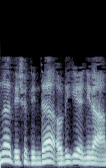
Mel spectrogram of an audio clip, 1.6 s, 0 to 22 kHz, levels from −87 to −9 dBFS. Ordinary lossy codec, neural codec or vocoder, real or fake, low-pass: MP3, 24 kbps; codec, 16 kHz in and 24 kHz out, 0.9 kbps, LongCat-Audio-Codec, four codebook decoder; fake; 5.4 kHz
